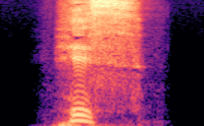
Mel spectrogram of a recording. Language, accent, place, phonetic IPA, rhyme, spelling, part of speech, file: German, Germany, Berlin, [hɪs], -ɪs, His, noun, De-His.ogg
- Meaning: B-sharp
